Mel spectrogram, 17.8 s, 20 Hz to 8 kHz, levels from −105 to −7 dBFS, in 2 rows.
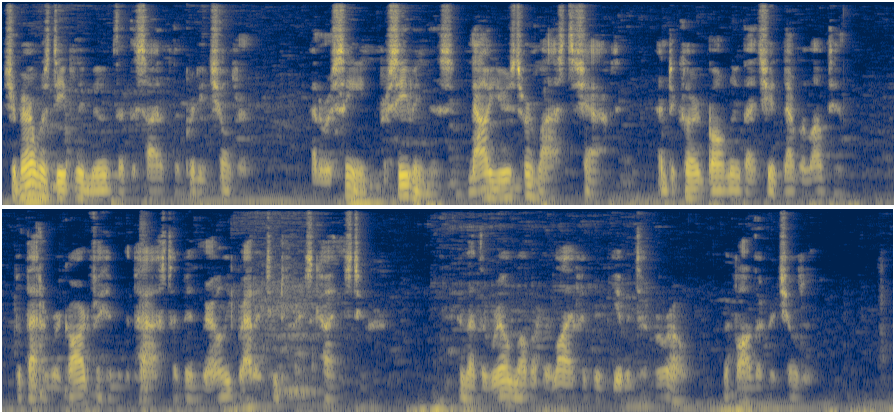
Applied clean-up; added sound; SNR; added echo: classical method WPE with log-MMSE.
